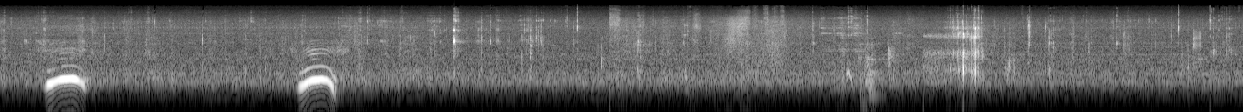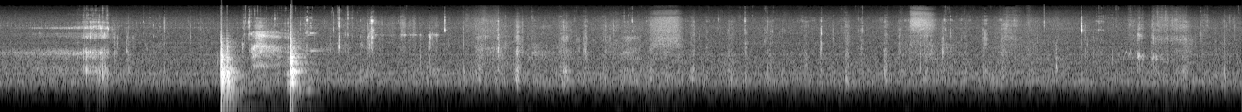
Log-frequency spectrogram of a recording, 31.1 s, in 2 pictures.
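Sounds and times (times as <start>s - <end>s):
person chewing: 4.3s - 15.6s, 19.7s - 31.0s
ceramic mug knocking on table: 18.3s - 18.6s, 19.2s - 19.4s.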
